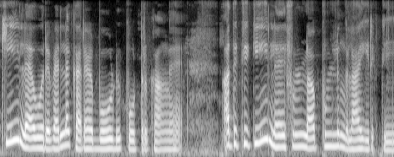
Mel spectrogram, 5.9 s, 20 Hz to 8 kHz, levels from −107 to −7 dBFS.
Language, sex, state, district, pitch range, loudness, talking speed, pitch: Tamil, female, Tamil Nadu, Nilgiris, 180-240 Hz, -15 LUFS, 110 wpm, 195 Hz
